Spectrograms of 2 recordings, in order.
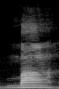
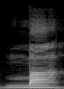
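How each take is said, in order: First: It is said with the high first tone. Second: It is said with the high first tone.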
